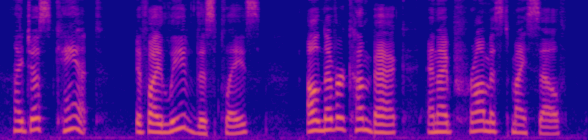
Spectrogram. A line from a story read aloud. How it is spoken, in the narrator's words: sighed deeply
